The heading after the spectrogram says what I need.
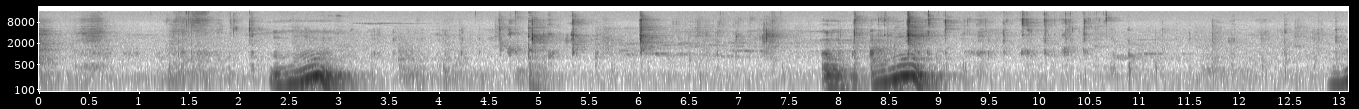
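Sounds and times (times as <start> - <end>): man humming: 2.3 - 3.2
wet chewing and lip smacks: 3.2 - 7.4, 8.1 - 13.0.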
